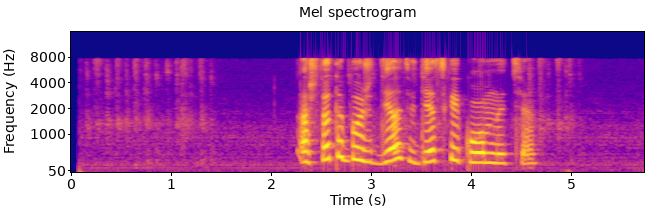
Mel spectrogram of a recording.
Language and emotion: Russian, neutral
